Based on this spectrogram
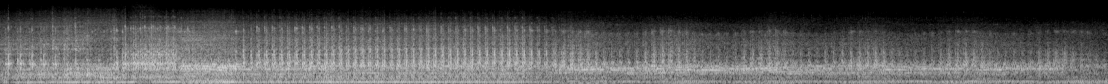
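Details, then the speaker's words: Detroit 4-71 two-stroke diesel powering a sawmill, cold start: loud roar right after starting settles into a steady, even idle beat as it warms up; normal. "Okay, while uh Old Blue is uh warming up there, you can hear the old girl, uh Paulson."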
